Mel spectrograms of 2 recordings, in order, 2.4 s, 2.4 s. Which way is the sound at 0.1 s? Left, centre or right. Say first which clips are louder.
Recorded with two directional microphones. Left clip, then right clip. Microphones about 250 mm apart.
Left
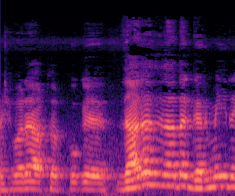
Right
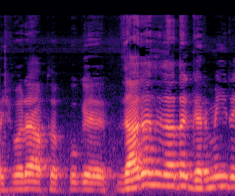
Right 2 dB; centre.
